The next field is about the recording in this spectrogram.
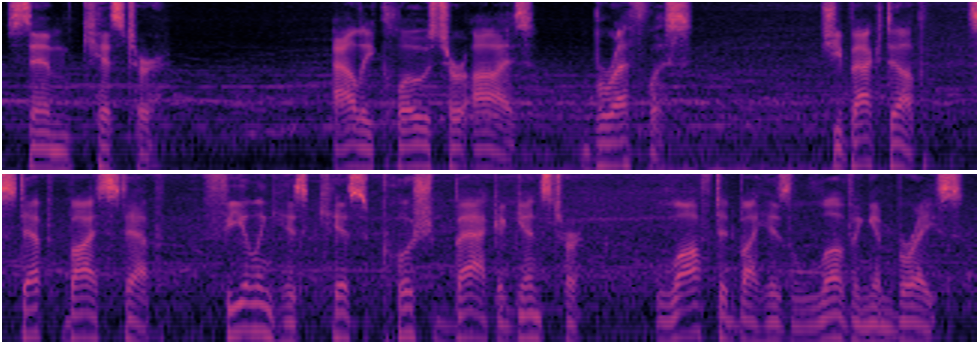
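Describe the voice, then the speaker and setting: Low-voiced man narrating over music. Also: takes it slowly. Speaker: audiobook narrator. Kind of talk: dramatic scripted narration. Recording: music under the voice.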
